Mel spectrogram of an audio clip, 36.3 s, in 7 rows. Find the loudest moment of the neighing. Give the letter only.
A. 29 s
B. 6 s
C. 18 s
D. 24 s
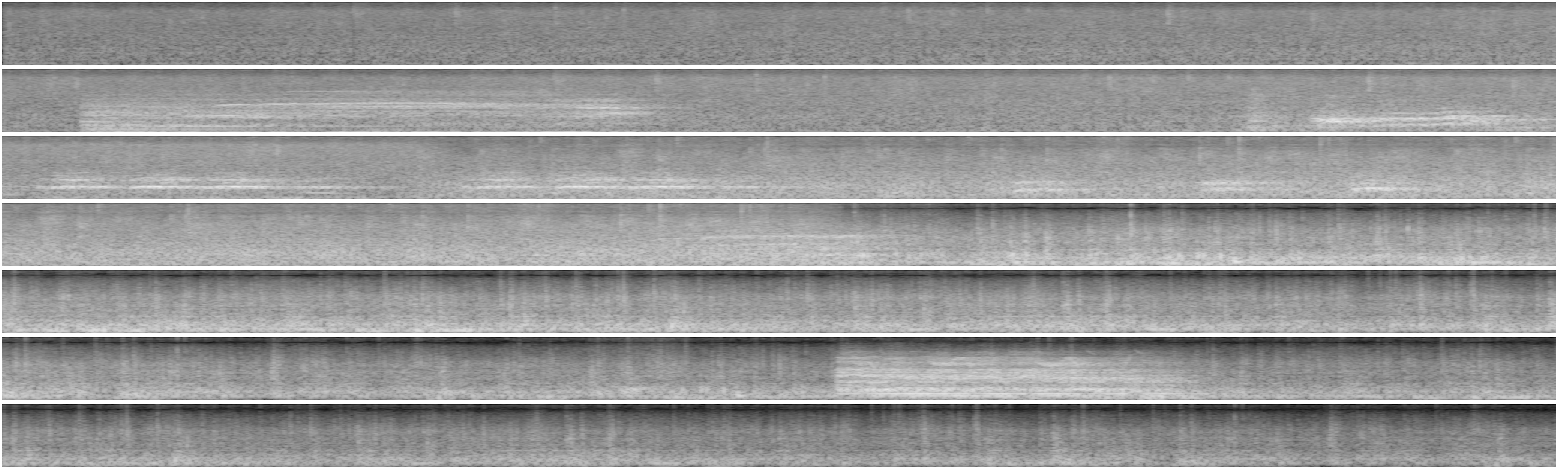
A.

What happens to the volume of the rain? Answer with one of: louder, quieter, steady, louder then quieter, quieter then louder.
louder then quieter.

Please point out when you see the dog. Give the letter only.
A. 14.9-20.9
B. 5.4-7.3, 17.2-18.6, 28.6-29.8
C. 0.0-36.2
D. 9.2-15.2
D.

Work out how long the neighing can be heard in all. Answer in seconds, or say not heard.
4 s.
